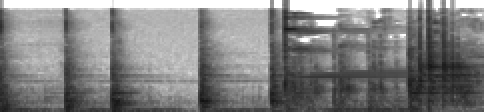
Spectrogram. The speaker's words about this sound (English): Uh, and again, the tool part, why is he using the hammer here? It's to hit the balls so that they will what Slide down the xylophone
